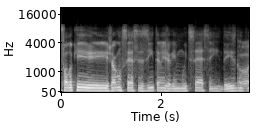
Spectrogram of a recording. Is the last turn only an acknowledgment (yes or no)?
no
